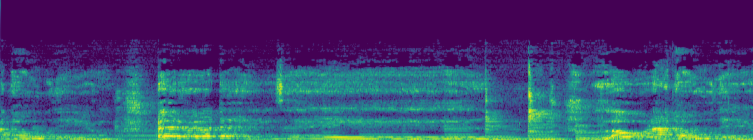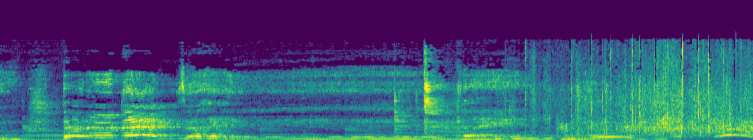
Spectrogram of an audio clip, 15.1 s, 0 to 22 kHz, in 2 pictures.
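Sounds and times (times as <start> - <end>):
woman singing: 0.0 - 13.4
strummed acoustic guitars: 6.8 - 14.4.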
